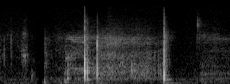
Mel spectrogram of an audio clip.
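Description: Plastic CD jewel cases being picked up and set down on a table: a few sharp plastic clacks, the loudest just under a second in and another near the end, with a short scuffing sound between them.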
